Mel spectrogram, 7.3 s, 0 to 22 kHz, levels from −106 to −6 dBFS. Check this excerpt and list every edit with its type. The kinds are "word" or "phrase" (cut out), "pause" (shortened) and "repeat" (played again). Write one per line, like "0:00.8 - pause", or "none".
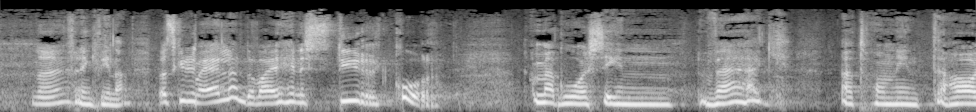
0:01.5 - phrase
0:02.1 - phrase
0:04.2 - word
